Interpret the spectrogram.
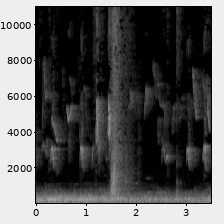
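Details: Javan bush lark, a caged bird set out in the sun and about to sing, delivering a varied run of short high whistled and chirped phrases over steady low background hum, with a brief loud rasping burst midway.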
